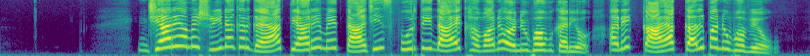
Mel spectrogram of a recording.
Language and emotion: Gujarati, happy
